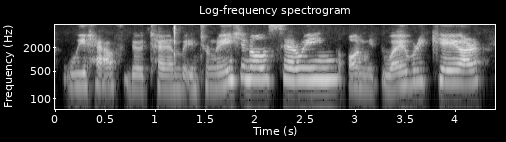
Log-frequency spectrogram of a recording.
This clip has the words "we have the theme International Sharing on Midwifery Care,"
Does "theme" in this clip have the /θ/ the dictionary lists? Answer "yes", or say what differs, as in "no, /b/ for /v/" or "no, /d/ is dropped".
no, /t/ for /θ/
